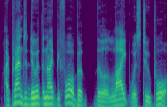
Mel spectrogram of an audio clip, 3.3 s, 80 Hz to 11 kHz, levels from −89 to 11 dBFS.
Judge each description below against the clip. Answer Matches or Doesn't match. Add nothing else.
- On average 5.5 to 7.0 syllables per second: Matches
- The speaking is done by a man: Matches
